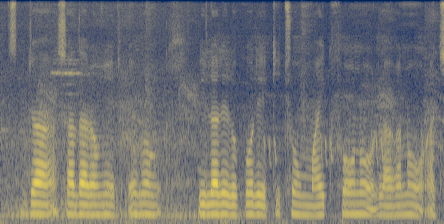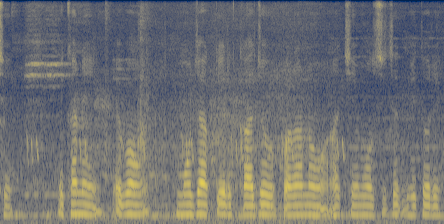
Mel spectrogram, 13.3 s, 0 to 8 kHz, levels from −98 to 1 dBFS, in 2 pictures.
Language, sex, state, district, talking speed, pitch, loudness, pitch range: Bengali, male, West Bengal, Jalpaiguri, 75 wpm, 130 Hz, -20 LUFS, 125-140 Hz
